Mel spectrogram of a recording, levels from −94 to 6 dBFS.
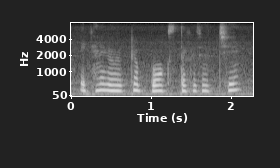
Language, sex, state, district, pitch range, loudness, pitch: Bengali, female, West Bengal, Alipurduar, 230-250 Hz, -15 LUFS, 230 Hz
